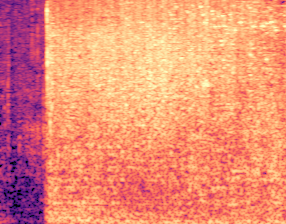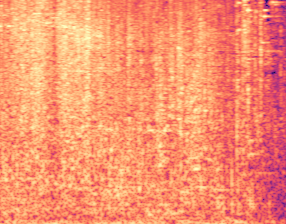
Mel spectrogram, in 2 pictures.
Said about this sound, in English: The house fell down and went boom.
